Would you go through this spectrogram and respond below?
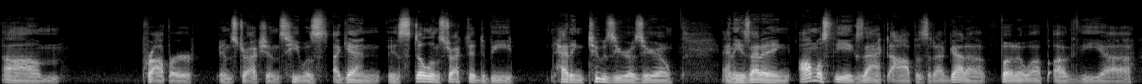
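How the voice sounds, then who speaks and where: A man's voice: sits low, moderate pace, a little mellow. A man giving informal commentary as an aviation audio reviewer, with an exasperated, sarcastic way of ranting. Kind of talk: informal commentary on radio recordings.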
